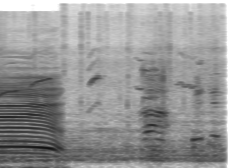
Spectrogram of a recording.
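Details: A fat cow among a herd of tame cows herded in the afternoon, calling the female: one short, strong moo falling slightly at its end, followed by faint chatter and rustling.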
